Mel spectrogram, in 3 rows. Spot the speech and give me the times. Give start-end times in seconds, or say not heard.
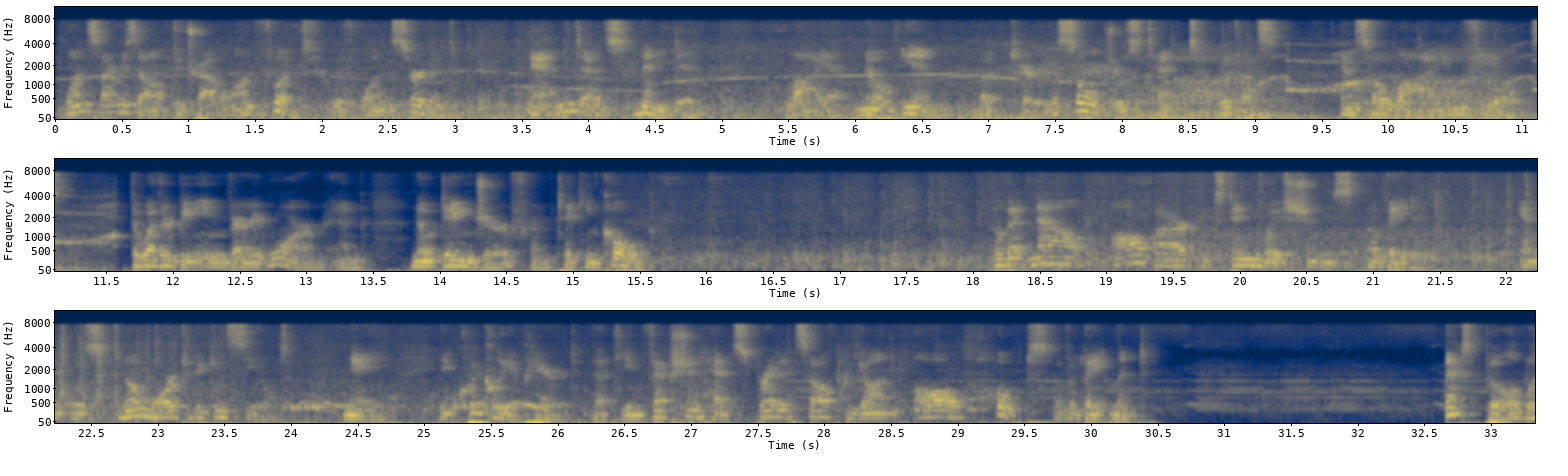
0.1-15.6, 18.1-30.4, 32.6-33.3.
